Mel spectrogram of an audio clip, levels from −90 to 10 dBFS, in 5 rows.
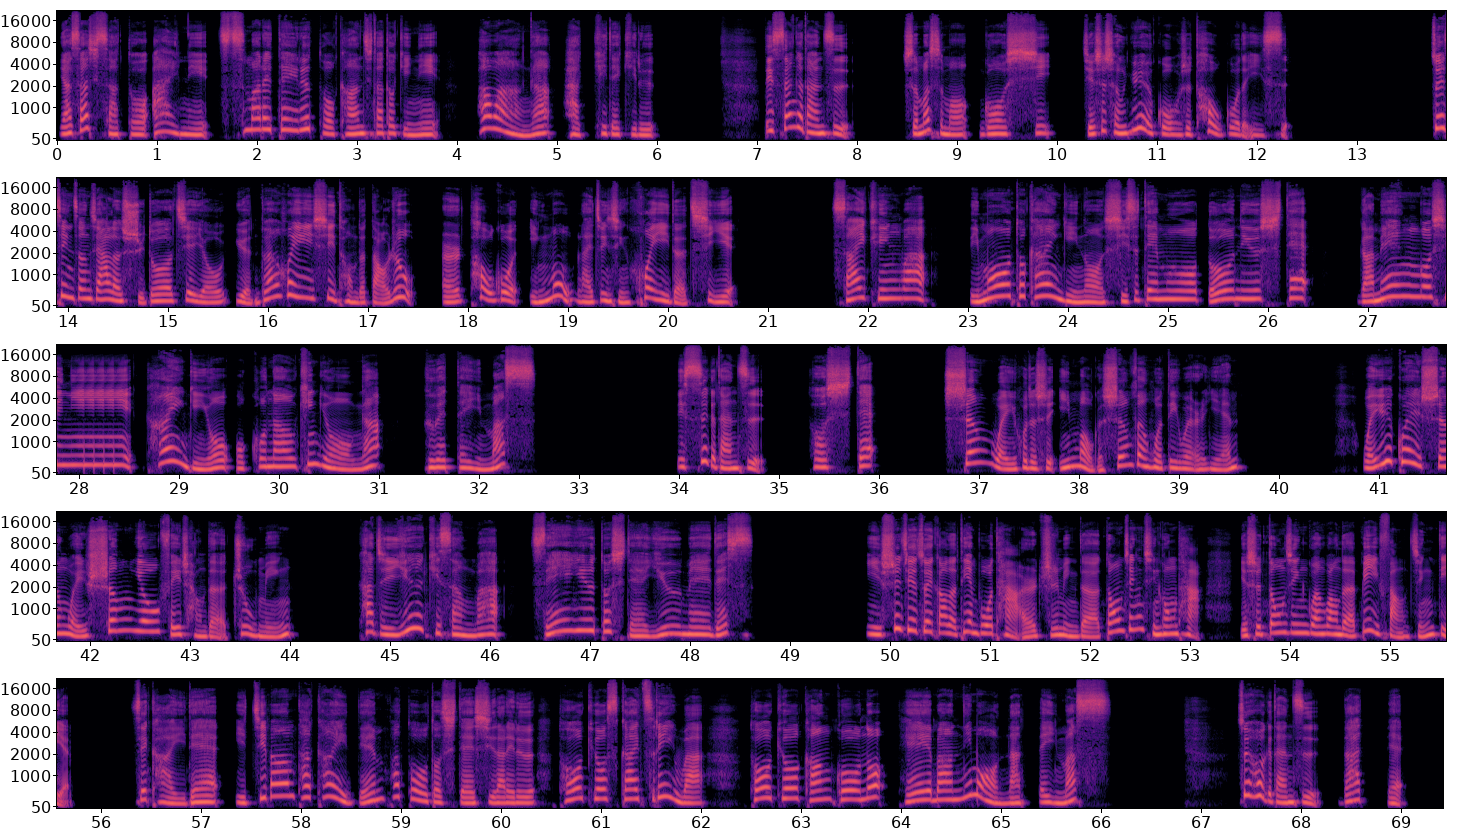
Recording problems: audio stuttering; at 28 s

